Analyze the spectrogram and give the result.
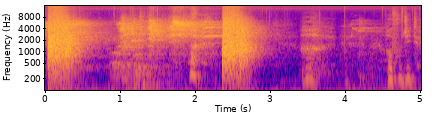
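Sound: gunshots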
